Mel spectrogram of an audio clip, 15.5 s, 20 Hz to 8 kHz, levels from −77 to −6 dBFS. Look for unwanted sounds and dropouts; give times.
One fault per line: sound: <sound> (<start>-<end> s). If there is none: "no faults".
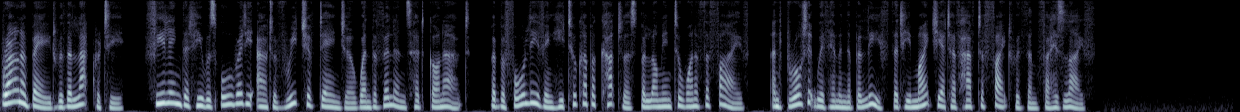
no faults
